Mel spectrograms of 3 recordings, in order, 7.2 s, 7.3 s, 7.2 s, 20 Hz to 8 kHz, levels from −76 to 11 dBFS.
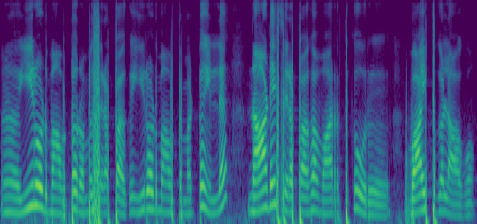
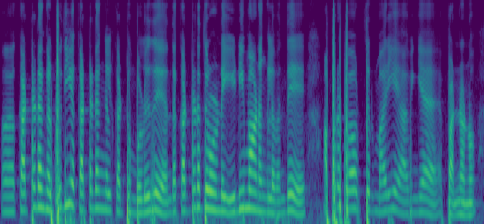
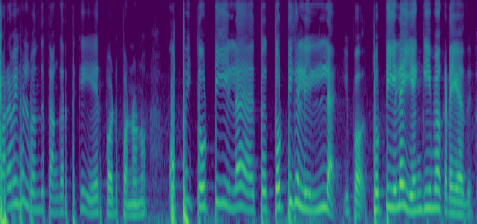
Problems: background sounds at intervals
